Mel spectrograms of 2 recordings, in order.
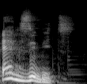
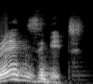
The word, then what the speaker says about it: exhibit: 20 option A I hear exhibits I hear exhibits for instance where is your exhibit wrong here sometimes I hear ambivalent or Ambi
